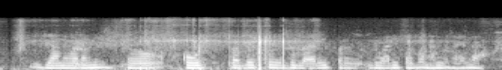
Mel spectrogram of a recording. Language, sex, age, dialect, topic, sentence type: Bhojpuri, male, 31-35, Western, agriculture, statement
